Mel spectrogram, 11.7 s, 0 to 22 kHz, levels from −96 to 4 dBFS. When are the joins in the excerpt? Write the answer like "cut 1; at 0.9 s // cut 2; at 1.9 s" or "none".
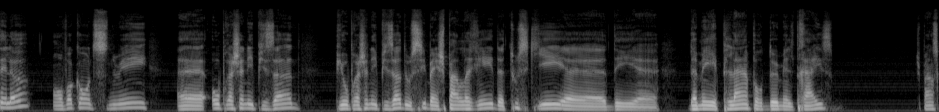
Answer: none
